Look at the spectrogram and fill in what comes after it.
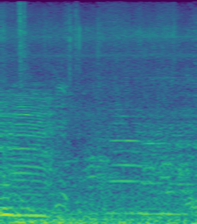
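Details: A jumbo cow at an Indonesian cattle market, about to be weighed and sold, gives a long, low, steady moo lasting over a second, with brief voices and market background noise around it.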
